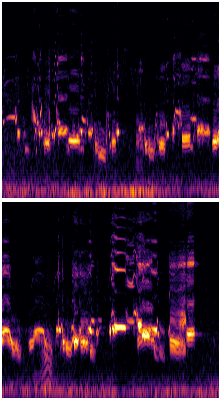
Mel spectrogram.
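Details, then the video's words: Several magpie families living together as one flock chorus for their feeder: loud, harmonic, yodelling warbles in long overlapping phrases, rising and falling, with brief pauses between bursts. "Magpie Army Serenades Old Man"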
